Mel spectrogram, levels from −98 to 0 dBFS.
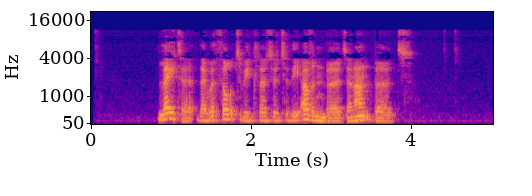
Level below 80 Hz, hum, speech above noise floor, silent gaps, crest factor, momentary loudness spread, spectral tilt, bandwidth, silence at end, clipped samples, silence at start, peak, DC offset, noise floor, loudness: -60 dBFS; none; 42 dB; none; 22 dB; 10 LU; -5.5 dB/octave; 11.5 kHz; 1 s; under 0.1%; 0.85 s; -2 dBFS; under 0.1%; -64 dBFS; -22 LUFS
